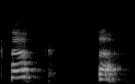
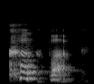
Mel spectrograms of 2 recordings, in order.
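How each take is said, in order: First: "Cookbook" as two separate beats, cook, book; split into syllables. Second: Said in the usual way. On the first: Shown as a demonstration. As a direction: clear pause in the middle of "Cookbook". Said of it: "Two syllables". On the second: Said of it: "My next word is cookbook".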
